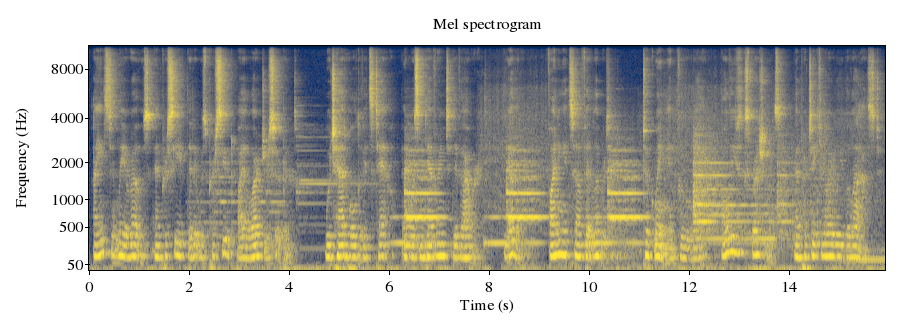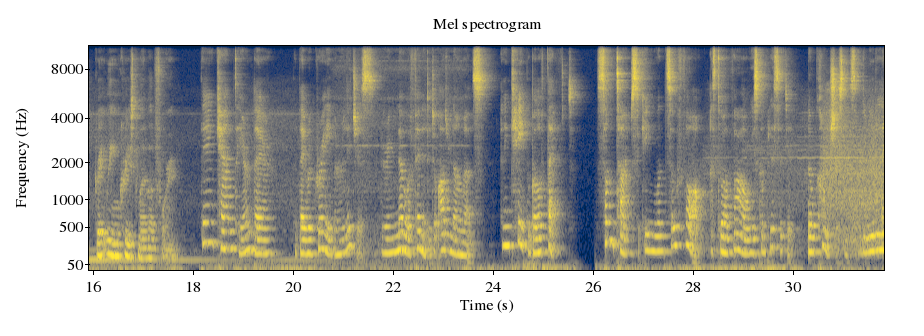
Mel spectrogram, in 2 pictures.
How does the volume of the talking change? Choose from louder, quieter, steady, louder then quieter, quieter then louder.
steady.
